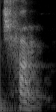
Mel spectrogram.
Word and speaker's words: Chang: It's Chun. Chong. Ch. Yeah. Because we don't have an NG on like the pronunciation NG properly. Chun. Says chun. It's like shorter. Not G. You remove the G.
